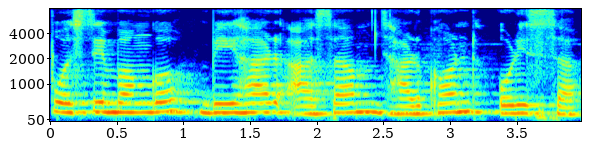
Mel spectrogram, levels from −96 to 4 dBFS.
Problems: echo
